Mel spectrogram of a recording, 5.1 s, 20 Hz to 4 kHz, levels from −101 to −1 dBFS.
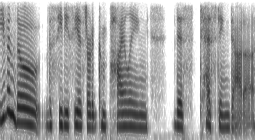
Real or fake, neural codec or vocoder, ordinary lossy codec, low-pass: real; none; Opus, 24 kbps; 3.6 kHz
